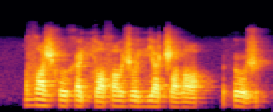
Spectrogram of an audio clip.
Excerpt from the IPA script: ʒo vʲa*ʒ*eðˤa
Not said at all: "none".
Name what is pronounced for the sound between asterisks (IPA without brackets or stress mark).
t͡ʃ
